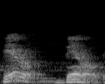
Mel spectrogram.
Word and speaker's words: beryl: Okay, beryl. It's B-E-R-Y-L, but it's pronounced beryl.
